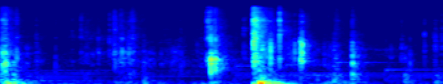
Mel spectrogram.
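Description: Stiff clear plastic blister packaging being pried open by hand: a few sharp crackles of the plastic, the loudest just after a second in. Quiet background music runs underneath.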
